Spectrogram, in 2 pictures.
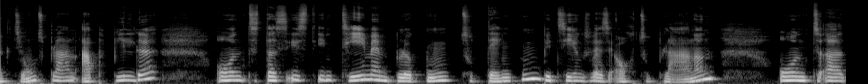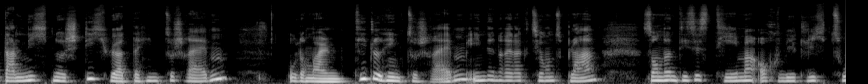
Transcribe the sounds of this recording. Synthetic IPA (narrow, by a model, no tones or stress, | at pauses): akt͡sjo̰ːnsplaːnʔa̰pb̥ɪldə | ʔʊntd̥asɪstʰɪntʰeːmənblœkŋ̩t͡sud̥ɛŋkŋ̩b̥et͡siːʊŋsvæɪzə̰ʔa̰ʊxt͡supla̰ːnən | ʔʊntʔɛːd̥anːɪçtnuːɐʃtɪçv̥œɐtɐɦɪnt͡suʃʁaɪbm̩ | ʔoːdɐmaːlntʰitl̩ɦɪnt͡suʃʁ̥a̰ɪbm̩ɪ̰ndeːnʁeɾakt͡sjoːnsplaːn | z̥ɔndɐndiːzəstʰeːmaʔa̰ʊxv̥ɪɐklɪçt͡su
